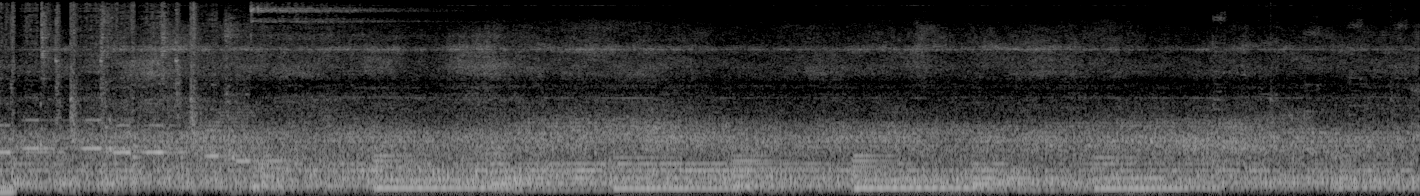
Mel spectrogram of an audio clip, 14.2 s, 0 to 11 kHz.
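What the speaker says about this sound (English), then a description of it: "हवा से सूचना का संचार करने वाला, हवाई सुरक्षा की जिम्मेदारी उठाने वाला, विजयी सपनों को पंख लगाने वाला नेत्र आपकी नजरों के सामने उड़ान भर रहा है।" A Netra airborne early warning aircraft of the Indian Air Force flying past at the Aero India 2021 air show, heard as a steady, continuous engine drone at moderate distance with no talk.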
